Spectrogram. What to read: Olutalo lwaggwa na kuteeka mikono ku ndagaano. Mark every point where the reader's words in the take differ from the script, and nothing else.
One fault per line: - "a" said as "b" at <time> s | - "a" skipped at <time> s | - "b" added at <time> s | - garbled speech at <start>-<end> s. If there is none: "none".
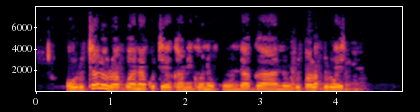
- garbled speech at 3.5-4.1 s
